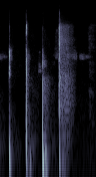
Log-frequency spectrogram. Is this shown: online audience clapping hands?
yes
